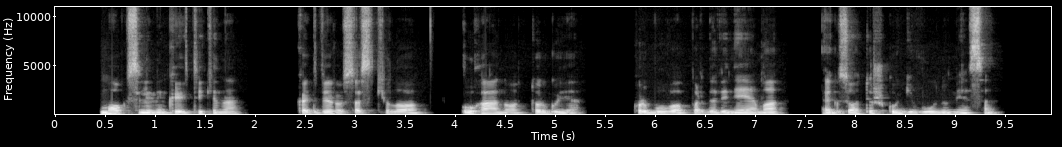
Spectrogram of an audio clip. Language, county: Lithuanian, Vilnius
